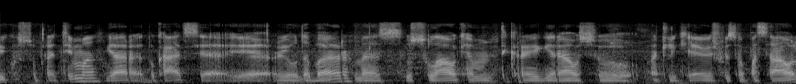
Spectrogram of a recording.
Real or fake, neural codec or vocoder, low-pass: real; none; 7.2 kHz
